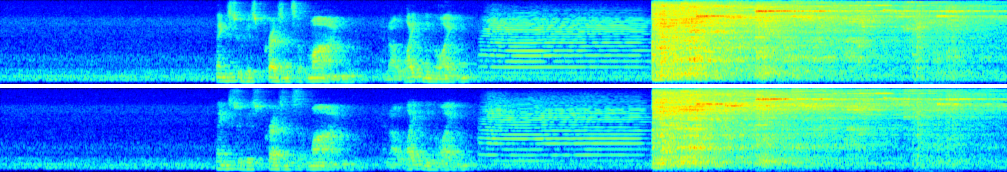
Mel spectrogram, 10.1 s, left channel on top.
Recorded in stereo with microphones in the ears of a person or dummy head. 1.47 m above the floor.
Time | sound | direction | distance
2.1 | a man speaking | 65° left (ahead or behind) | 1.6 m
4.8 | a trumpet | 25° right (ahead or behind) | 2.5 m
6.5 | dishes clattering | 45° left (ahead or behind) | 1.5 m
